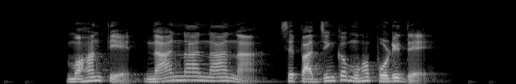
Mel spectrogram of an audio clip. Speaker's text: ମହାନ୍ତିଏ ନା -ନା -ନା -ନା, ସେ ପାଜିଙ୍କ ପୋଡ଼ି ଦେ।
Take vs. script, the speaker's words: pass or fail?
fail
